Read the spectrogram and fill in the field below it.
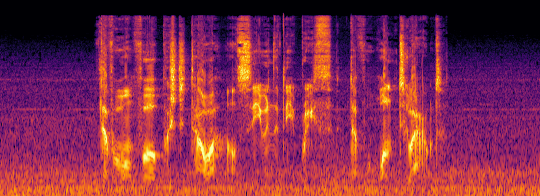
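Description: A young man speaks animatedly and close into a microphone.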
